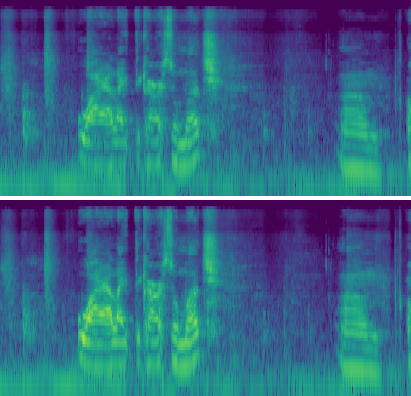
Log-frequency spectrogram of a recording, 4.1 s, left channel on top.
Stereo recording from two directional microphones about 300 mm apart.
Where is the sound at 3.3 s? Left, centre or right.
Centre.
